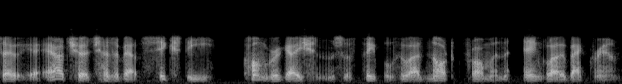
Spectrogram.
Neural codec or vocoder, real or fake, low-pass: vocoder, 22.05 kHz, 80 mel bands, WaveNeXt; fake; 5.4 kHz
